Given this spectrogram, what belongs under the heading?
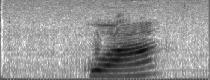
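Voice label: "gua", Mandarin Chinese, second tone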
